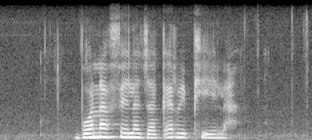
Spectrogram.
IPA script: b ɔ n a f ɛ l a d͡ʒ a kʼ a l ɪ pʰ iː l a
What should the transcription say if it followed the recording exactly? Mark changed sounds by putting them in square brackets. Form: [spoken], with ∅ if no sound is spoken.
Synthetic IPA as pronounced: b ɔ n a f ɛ l a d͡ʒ a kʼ a [r] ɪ pʰ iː l a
